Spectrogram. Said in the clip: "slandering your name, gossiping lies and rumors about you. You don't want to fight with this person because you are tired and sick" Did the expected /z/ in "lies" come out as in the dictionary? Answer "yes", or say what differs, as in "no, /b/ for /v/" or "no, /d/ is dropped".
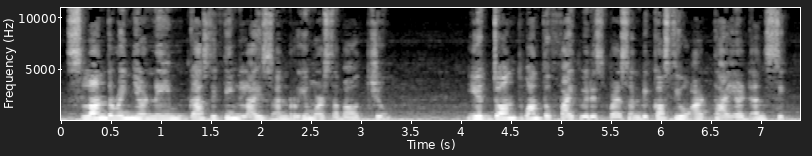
no, /s/ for /z/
